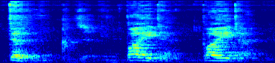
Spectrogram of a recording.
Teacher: it's a d sound with air coming out · Irish people don't pronounce which sound in that sentence very clearly for you? TH. So the TH sounds like d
